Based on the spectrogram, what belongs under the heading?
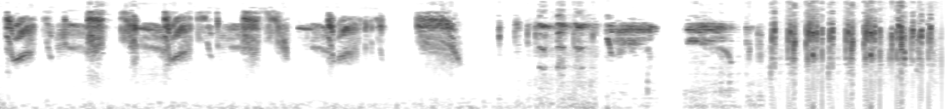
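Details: Swiftlet calls meant to attract swiftlets: long buzzy high chirps in rolling phrases, ending in a fast rattle of ticking notes.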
